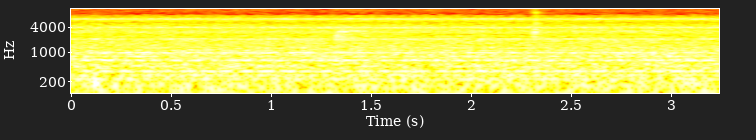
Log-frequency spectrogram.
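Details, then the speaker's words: PC rebuilt with ASUS ROG STRIX X670E-I Gaming WiFi motherboard and AMD Ryzen 9 9900X after the original board was damaged: steady airy fan whoosh at first power-on, no rattle, grinding or whine, fans quieting once booting; normal startup fan noise. "and then once it's actually booting they go quiet so let's see"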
